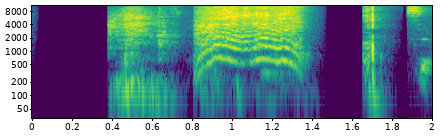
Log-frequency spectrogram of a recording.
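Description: A brief rustle, then a short wordless sound in a woman's voice whose pitch bends up and down for about half a second.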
